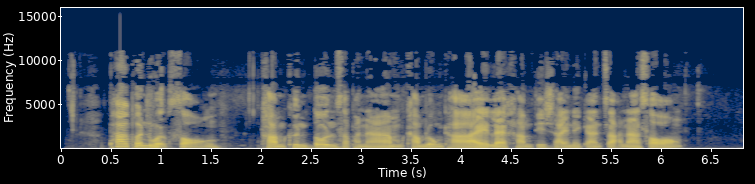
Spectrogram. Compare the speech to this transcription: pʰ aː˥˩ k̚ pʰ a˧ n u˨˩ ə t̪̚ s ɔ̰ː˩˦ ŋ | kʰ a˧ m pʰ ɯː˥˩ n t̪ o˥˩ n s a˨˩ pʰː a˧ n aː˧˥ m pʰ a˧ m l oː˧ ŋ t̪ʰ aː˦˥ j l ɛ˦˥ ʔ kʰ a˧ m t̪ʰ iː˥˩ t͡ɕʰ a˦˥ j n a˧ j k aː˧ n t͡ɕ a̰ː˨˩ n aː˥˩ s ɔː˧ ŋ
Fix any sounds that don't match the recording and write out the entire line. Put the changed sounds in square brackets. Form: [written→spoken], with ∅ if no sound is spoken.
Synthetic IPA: pʰ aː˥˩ k̚ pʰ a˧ n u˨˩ ə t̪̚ s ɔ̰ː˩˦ ŋ | kʰ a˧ m [pʰ→kʰ] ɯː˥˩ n t̪ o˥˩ n s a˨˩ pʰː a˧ n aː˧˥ m [pʰ→kʰ] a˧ m l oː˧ ŋ t̪ʰ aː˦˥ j l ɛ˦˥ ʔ kʰ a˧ m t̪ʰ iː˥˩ t͡ɕʰ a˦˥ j n a˧ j k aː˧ n t͡ɕ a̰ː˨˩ n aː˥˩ s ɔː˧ ŋ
